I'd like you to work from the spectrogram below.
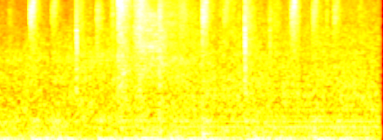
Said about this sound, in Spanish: Pero de repente, se acerca un coche.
